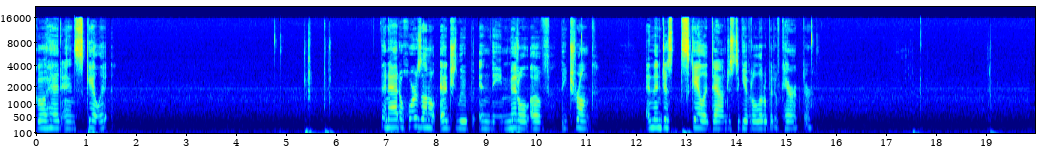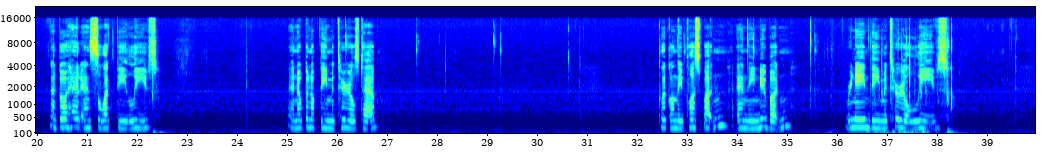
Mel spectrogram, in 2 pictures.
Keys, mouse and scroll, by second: 0.9 s, 4.6 click, 5.3 s, 5.7 z, 6.2 click, 9.4 ctrl+r, 10.7 click, 12.8 s, 15.4-16.5 drag, 17.6 shift+middle click, 19.8 click, 26.1-36.4 drag, 36.7-37.6 typing, 38.1 Return.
